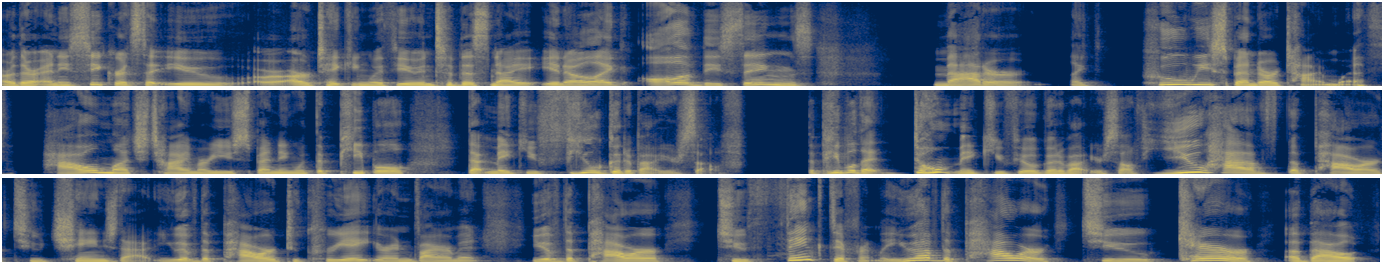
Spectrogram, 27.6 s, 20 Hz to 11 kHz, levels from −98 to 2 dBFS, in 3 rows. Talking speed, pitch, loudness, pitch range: 180 wpm, 175 Hz, -20 LUFS, 160-210 Hz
